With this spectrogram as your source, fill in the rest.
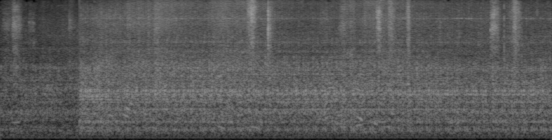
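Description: A loader engine rumbles loudly.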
